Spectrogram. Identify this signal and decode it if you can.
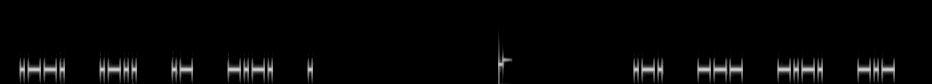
Morse code, heard as a keyed tone, about 30 wpm, spaced as for 17 wpm, 700 Hz. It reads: PLACE ROCK
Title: 3x Character Spacing - Top 500 Words - 30wpm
